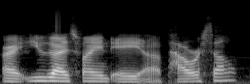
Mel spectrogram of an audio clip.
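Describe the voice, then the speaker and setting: A man acting as game master, improvising descriptions for a tabletop role-playing game in a halting way. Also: on the high side, vocal fry, a bit bright, dull audio.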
